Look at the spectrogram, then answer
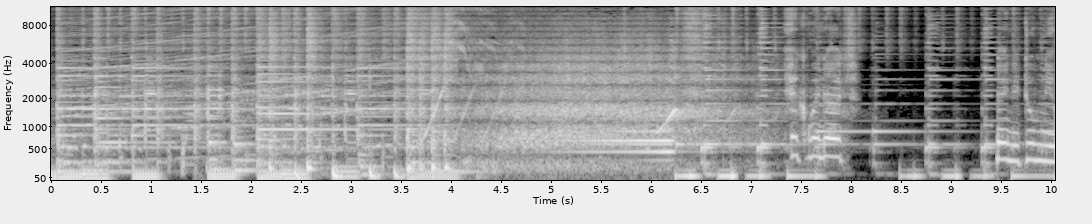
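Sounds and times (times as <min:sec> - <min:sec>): steady held tone: 0:01.2 - 0:07.7
rising glide: 0:03.6 - 0:07.4.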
